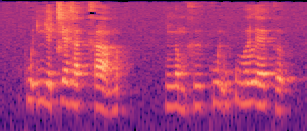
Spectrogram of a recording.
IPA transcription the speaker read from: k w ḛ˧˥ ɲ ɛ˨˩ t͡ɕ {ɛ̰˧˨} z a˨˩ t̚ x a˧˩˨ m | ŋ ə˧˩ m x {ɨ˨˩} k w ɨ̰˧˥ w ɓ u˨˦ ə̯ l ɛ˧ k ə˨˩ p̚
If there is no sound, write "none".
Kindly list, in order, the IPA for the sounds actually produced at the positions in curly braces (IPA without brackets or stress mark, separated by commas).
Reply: ɛ˧, ɨ˨˩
